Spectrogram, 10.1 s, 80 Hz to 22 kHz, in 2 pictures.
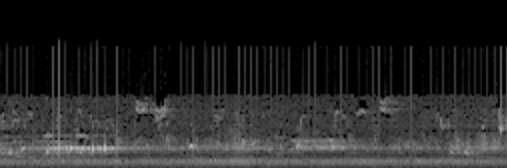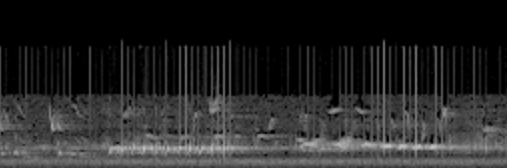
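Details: Pair of wild bald eagles at a nest beside the Dulles Greenway in northern Virginia, 21 March 2023, around 9:15 in the morning: three bursts of high, thin, rapidly pulsed chittering notes over a steady broadband background hiss.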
